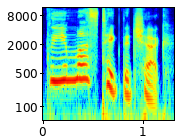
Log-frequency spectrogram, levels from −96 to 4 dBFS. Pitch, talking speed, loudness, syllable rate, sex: 295 Hz, 275 wpm, -15 LUFS, 5.0 syllables/s, female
